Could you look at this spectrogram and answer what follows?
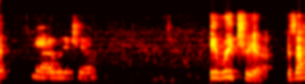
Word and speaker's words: Eritrea: Yeah, Eritrea.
